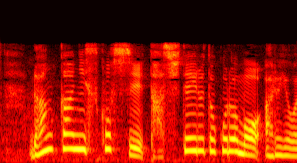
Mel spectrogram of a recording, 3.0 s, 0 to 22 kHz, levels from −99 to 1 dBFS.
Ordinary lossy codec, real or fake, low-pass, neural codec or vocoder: none; real; 7.2 kHz; none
